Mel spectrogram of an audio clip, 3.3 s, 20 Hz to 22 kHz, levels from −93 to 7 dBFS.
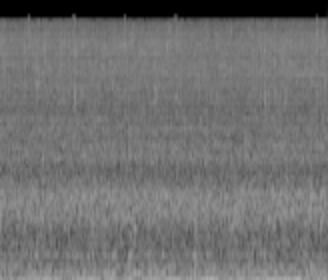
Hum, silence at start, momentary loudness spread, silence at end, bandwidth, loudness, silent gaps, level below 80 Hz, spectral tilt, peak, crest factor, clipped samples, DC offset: none; 0 s; 1 LU; 0 s; 17 kHz; -22 LUFS; none; -32 dBFS; -1 dB/octave; -6 dBFS; 16 dB; under 0.1%; under 0.1%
